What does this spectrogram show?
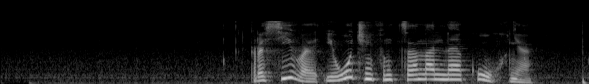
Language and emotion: Russian, positive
